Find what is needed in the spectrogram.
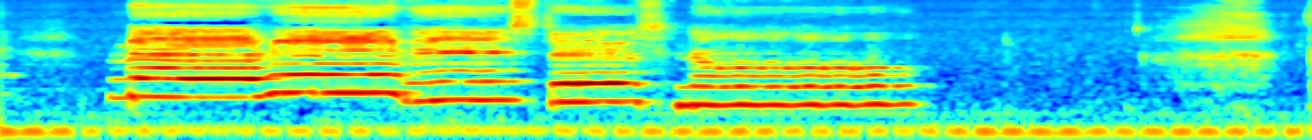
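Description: A young girl singing a show tune unaccompanied: a phrase of about five held notes, mostly stepping down in pitch, then a pause of about a second and a half near the end.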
